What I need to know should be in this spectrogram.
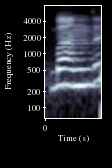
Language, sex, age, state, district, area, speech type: Maithili, female, 30-45, Bihar, Madhubani, urban, read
